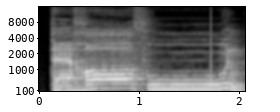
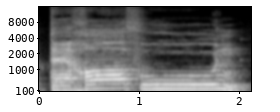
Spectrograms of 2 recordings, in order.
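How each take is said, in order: The two takes are said the same way.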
